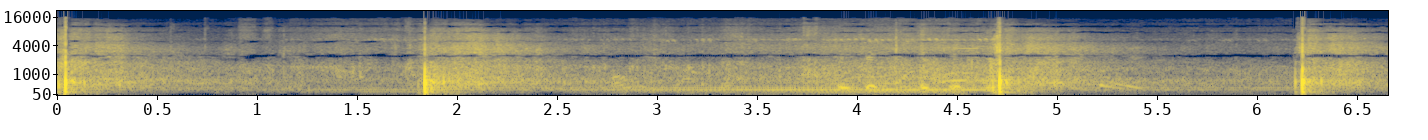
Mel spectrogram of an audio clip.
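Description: Four separate gunshots, sharp single cracks spaced irregularly about one and a half to three seconds apart, with faint voices in between.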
